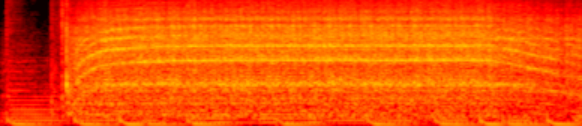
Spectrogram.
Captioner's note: blending sounds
